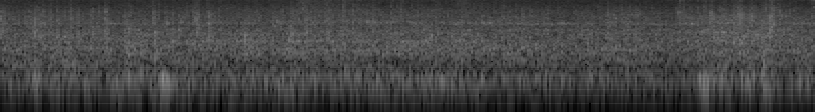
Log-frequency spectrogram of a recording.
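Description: A vehicle driving slowly, heard from inside the cabin: a steady low engine and tyre rumble as it pulls up over a snowbank to park.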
